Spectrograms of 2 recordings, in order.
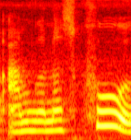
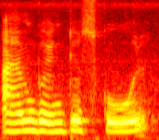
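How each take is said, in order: First: The words are reduced and run together. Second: Each word is said fully and separately. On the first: The speaker calls it right. "जब बोलते हैं तो" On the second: The speaker calls it wrong. "ऐसे नहीं"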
